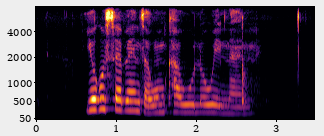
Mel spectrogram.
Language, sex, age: Zulu, female, 19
